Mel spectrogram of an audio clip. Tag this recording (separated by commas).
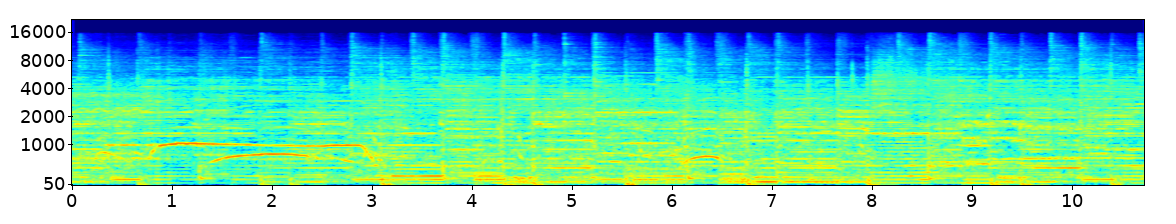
Exciting music, Music, Blues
